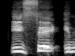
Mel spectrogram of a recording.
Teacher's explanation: ई से इमली जो होता है यह हिंदी की अग्र जीभ के अगले भाग से इसमें होठ गोल भी नहीं होते और ये साथी संवृत स्वर है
